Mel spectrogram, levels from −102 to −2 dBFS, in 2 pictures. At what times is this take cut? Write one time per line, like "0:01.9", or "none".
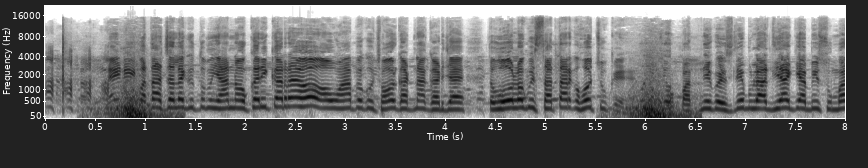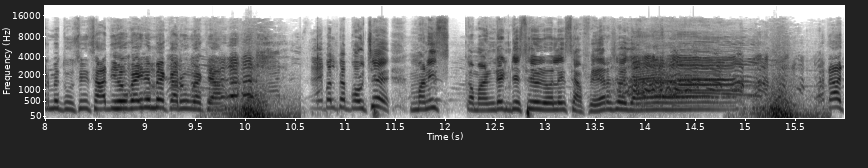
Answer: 0:00.9
0:06.2
0:10.1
